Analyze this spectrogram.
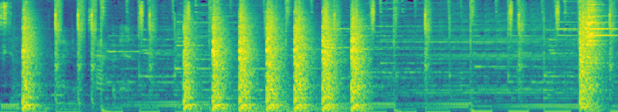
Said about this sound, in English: I'm going to assemble one of my wheelchair toys. This is called Big Wheel, Little Wheel.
